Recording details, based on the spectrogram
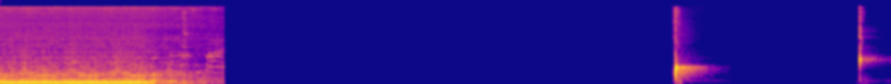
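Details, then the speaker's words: Washing machine after replacing the worn gear case: about two seconds of smooth, steady low motor hum with no grinding or clunking; noise gone, normal operation. "Ayan na po yung kinalabasan, wala nang ingay."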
